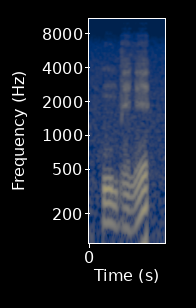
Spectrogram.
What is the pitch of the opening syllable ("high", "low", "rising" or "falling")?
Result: low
